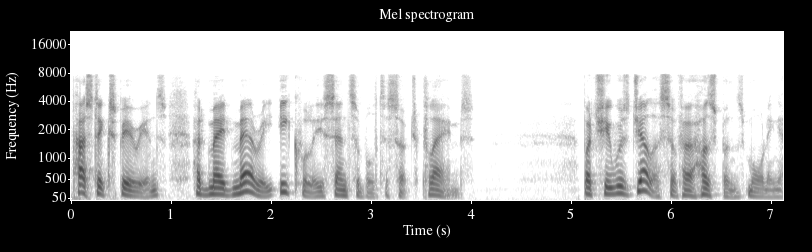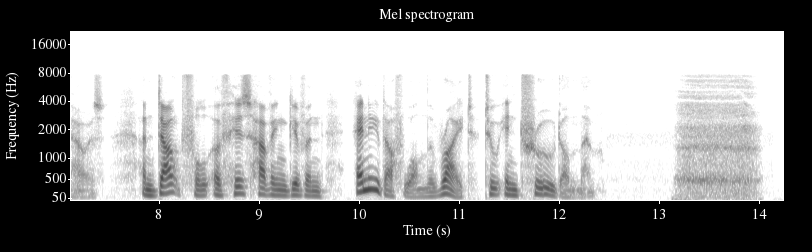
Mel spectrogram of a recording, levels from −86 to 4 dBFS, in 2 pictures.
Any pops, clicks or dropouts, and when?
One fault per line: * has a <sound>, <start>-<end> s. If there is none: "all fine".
* has a breath, 13.1-14.1 s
